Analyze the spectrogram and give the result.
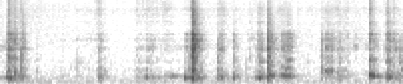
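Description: Long nails tap and scratch the textured lid near the straw of a tall, black, studded, hollow plastic tumbler. Quiet, dry, irregular clicks mix with brief scratchy rasps, each dying away almost at once with no ring, and brief silences fall between them.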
